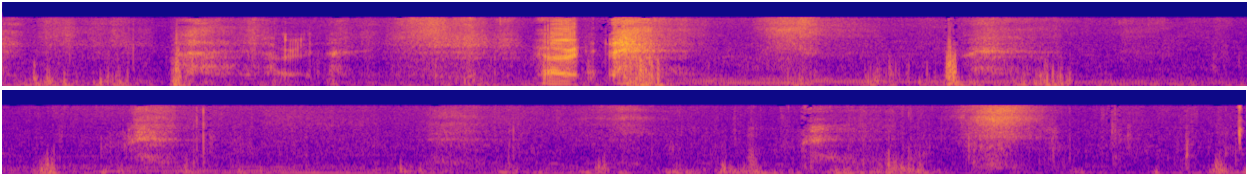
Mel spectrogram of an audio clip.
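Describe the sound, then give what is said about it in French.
Gusty wind buffets the microphone outdoors on a street, a continuous rough rumble with bursts of louder noise, while a person talks underneath it. “Ah, excusez pour le vent. il y a bien du vent.”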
